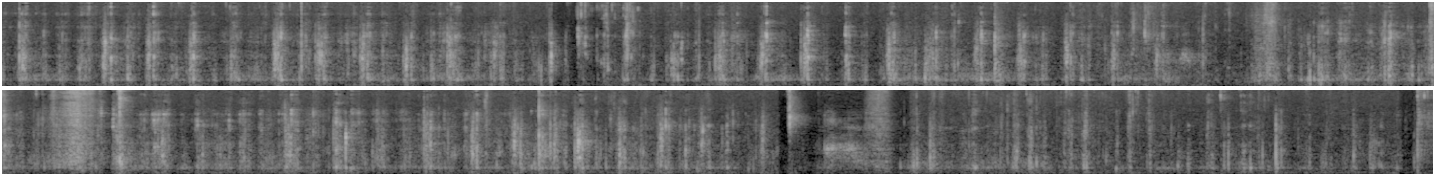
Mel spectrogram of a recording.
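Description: Close-miked chewing of grilled saury and rice: a steady run of many small mouth clicks and soft crunches. There is one brief louder noise about halfway through.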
